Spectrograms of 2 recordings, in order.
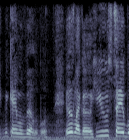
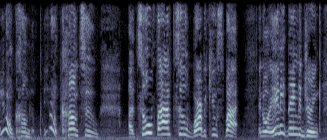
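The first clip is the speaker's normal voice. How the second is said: emphatic rule; 6 semitones higher, 4 dB louder than usual. Real, not acted. Laying down the rule.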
